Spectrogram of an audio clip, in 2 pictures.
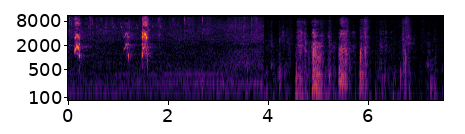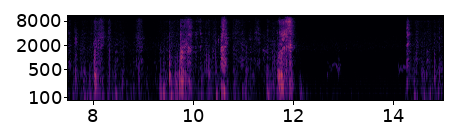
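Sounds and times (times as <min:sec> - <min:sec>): dog growling and yapping: 0:04.6 - 0:06.1.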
